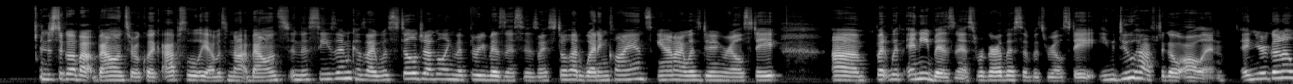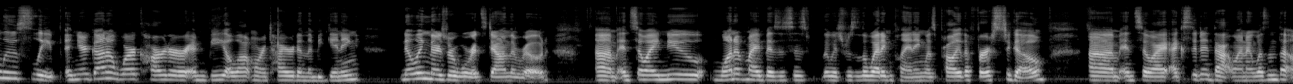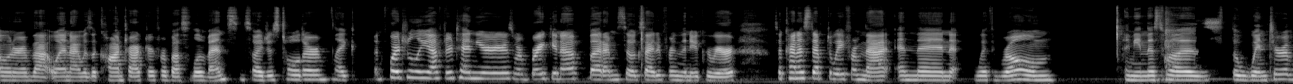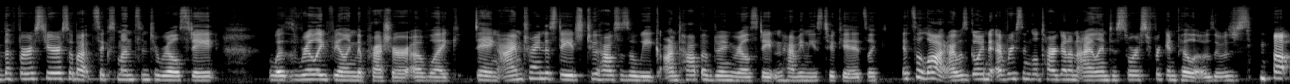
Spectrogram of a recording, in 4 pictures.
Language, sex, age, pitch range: English, female, 20-39, 190-230 Hz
